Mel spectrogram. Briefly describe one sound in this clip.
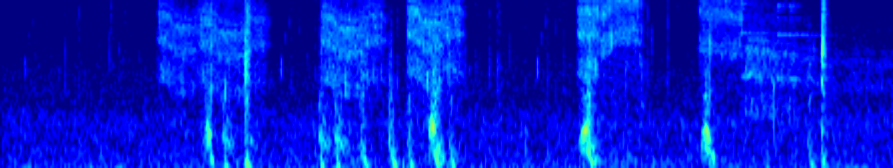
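Sword strikes land with short, sharp hits and hissing bursts.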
